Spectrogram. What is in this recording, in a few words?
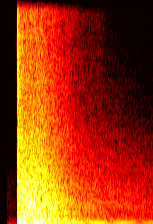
demolition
